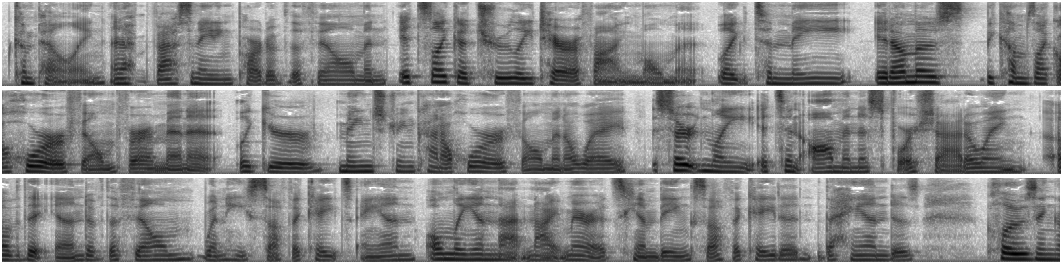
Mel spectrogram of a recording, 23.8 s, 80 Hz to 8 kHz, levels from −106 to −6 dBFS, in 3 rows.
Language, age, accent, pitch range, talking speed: English, 30-49, American, 150-175 Hz, 165 wpm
